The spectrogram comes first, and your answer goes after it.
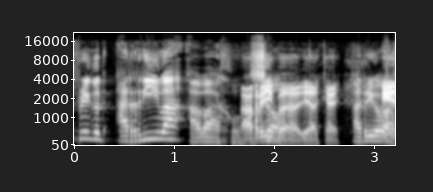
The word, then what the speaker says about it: Arriba Abajo: You can pronounce it correctly for us. It's pretty good. Arriba Abajo.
